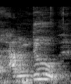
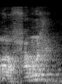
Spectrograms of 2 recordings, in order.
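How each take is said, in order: First: The word ends with a final u vowel. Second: The word ends on d with no vowel. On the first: The speaker calls it right. "mesti dibaca alhamdu" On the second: The speaker calls it wrong. "tidak mungkin dibaca"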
